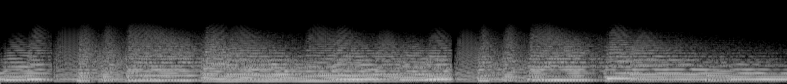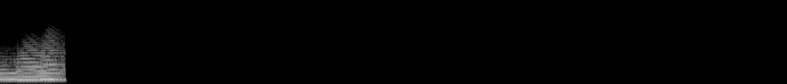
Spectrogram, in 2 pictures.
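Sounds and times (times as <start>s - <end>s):
brass in F minor: 0.0s - 8.6s.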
